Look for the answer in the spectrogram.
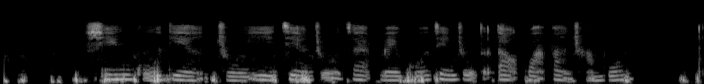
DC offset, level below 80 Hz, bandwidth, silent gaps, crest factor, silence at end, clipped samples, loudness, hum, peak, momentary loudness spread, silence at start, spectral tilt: under 0.1%; -60 dBFS; 8 kHz; 0.67-0.71 s, 6.36-6.77 s; 24 dB; 0.05 s; under 0.1%; -30 LUFS; none; -6 dBFS; 12 LU; 0.05 s; -4.5 dB/octave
